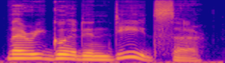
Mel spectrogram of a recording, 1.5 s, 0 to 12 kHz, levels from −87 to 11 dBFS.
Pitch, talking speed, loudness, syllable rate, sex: 155 Hz, 160 wpm, -15 LUFS, 4.6 syllables/s, male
